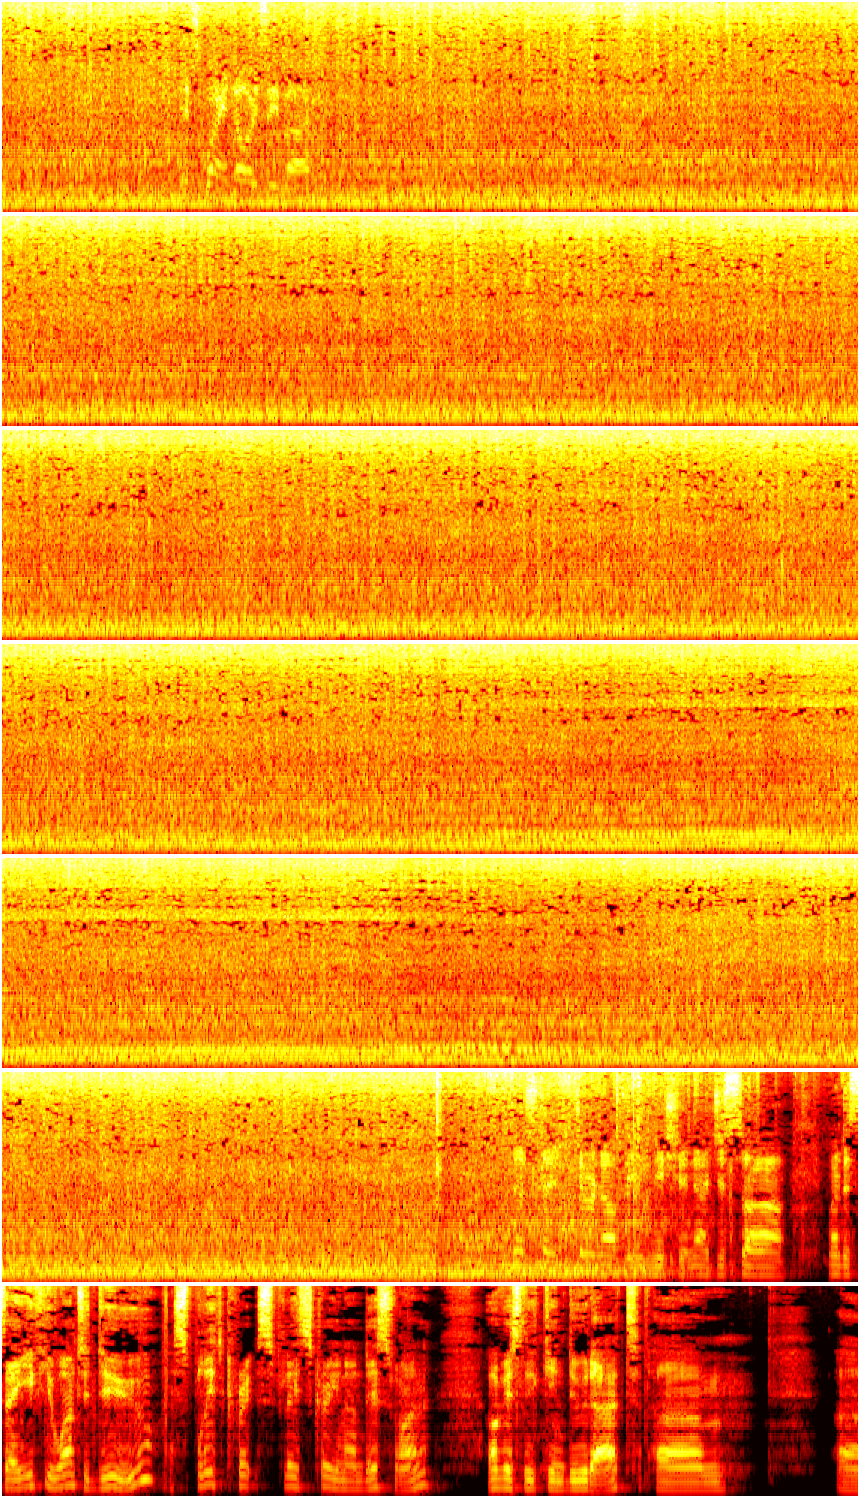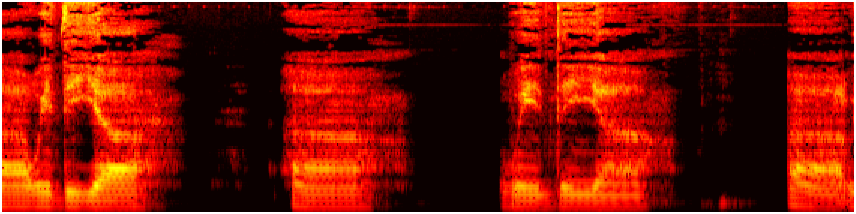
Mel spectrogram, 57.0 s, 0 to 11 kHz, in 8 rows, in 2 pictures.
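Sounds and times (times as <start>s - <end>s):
two-stroke engine idling and revving: 0.0s - 41.7s.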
